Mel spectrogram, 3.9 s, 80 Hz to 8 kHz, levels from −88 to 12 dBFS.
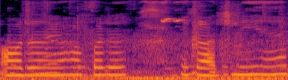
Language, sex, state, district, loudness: Hindi, male, Bihar, Katihar, -15 LUFS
